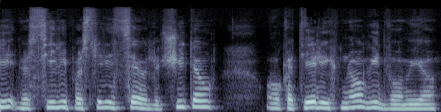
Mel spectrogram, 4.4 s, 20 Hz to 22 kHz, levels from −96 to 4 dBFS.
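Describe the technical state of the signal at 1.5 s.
Right after "nosili posledice", from 1.45 to 1.51 s, the speech turns briefly rougher and noisier but never drops out. This is a lost packet rebuilt from error correction. The sound points to two missing packets, with about 40 ms replaced by the lower-bitrate copy carried in the following packet.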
